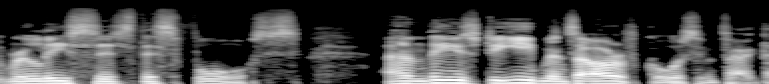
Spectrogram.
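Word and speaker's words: Daemons: It's about uh a race of actually they pron it's spelled d ae did they looks like demons it's pronounced demons according to the book but of course it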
